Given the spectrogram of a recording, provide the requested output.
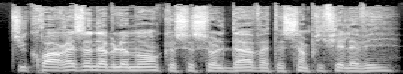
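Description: A man voicing a gruff, blustering army general who gives orders and loses his temper, for an audiobook. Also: mid-range voice, steady tone, no echo, clean studio sound, natural voice. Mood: stern. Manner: commanding, quick to explode. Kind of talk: audiobook character voice.

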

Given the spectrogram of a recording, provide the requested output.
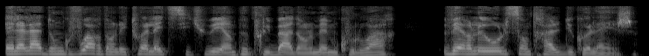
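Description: A woman reading a novel aloud as audiobook narrator, steady and measured. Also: low-pitched, dry recording, studio quality.

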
